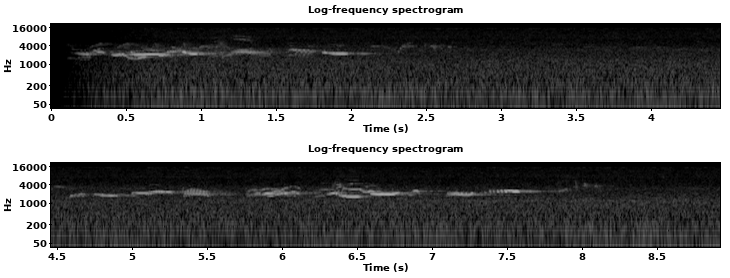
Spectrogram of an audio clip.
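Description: A songbird singing two bouts of quick warbling phrases, one at the start and one starting about four and a half seconds in, over a faint steady outdoor hiss.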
